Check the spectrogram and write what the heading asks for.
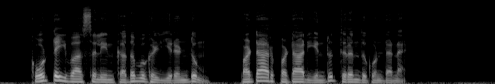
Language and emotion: Tamil, neutral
